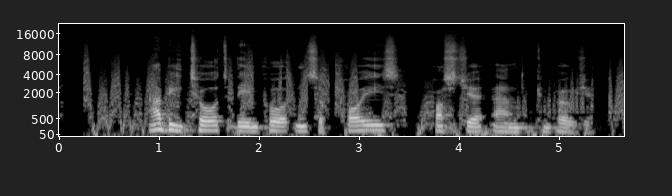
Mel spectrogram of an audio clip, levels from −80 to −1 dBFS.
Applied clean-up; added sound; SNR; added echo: classical method spectral subtraction.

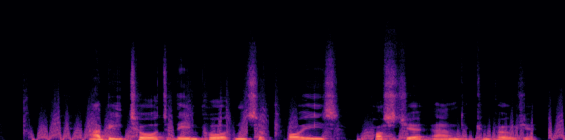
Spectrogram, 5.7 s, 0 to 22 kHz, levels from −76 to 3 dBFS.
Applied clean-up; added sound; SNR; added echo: neural mask model RNNoise.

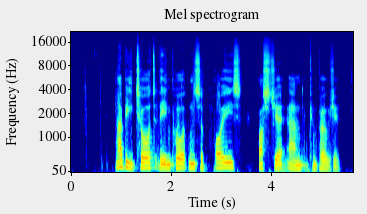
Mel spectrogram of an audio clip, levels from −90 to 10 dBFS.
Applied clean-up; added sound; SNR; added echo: neural mask model DeepFilterNet 3.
